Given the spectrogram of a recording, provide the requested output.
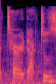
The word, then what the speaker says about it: pterodactyls: why can't you hear pterodactyls use the bathroom i'm ready for this aeron i'm ready for this why welcome in by the way p is silent bruh that actually the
